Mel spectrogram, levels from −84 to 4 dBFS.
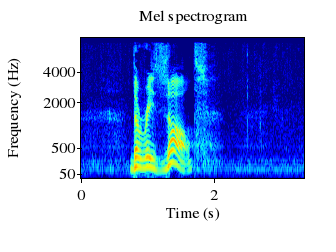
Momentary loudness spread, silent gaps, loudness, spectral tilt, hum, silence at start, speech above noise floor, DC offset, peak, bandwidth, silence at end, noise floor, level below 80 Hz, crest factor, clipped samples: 18 LU; none; -24 LUFS; -6 dB/octave; none; 0.75 s; 34 dB; under 0.1%; -8 dBFS; 7.6 kHz; 1.45 s; -57 dBFS; -66 dBFS; 22 dB; under 0.1%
